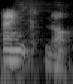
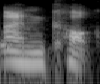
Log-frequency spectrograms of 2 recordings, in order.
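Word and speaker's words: anCnoc: Which is spelt differently to how it's said as well. Anknock, yes. Not Ancock, which is what I used to get really bad wrong.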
